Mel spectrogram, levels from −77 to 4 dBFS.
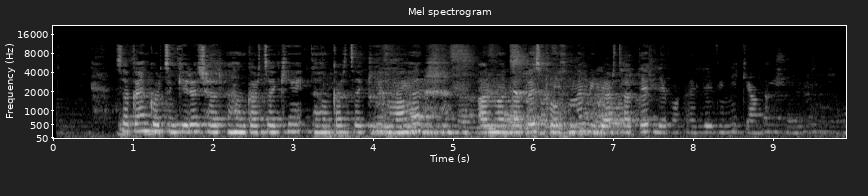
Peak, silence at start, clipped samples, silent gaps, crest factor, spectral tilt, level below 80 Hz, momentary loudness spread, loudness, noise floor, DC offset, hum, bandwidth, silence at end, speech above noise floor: -6 dBFS; 0.5 s; under 0.1%; none; 16 dB; -4.5 dB/octave; -52 dBFS; 17 LU; -21 LUFS; -49 dBFS; under 0.1%; none; 11.5 kHz; 0 s; 27 dB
